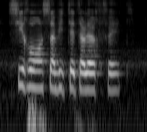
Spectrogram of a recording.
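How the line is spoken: Muffled low voice. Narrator (French): demanda-t-il d'une voix sourde

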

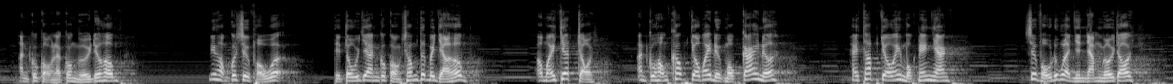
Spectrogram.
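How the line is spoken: Angry shouting. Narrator (Vietnamese): không nhịn được, nó bèn hét lên

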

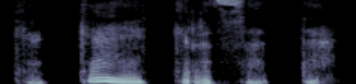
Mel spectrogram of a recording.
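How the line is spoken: Whispered in admiration. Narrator (Russian): шептал

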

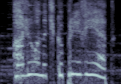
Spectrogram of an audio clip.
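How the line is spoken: Whisper, woman. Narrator (Russian): шепотом сказала

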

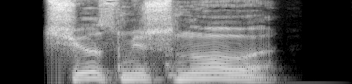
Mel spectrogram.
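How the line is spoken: Deep bass, close by. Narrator (Russian): пробасил мужик над самым моим ухом

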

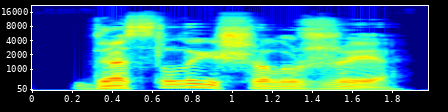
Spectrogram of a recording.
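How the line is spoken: Angry. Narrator (Russian): злобно сказал Калашников

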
